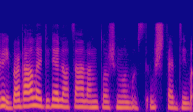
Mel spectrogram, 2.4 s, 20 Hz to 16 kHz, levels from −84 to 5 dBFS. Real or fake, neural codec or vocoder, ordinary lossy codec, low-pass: fake; codec, 16 kHz, 0.5 kbps, FreqCodec, larger model; AAC, 96 kbps; 7.2 kHz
